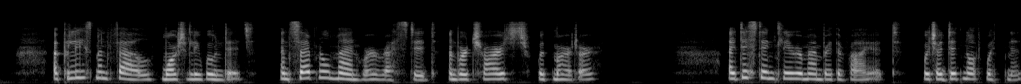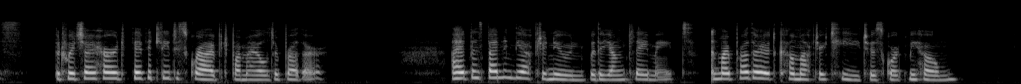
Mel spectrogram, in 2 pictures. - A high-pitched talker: Yes, high, 245 Hz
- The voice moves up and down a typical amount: Yes, average, 3.1 semitones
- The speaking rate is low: No, average, 165 wpm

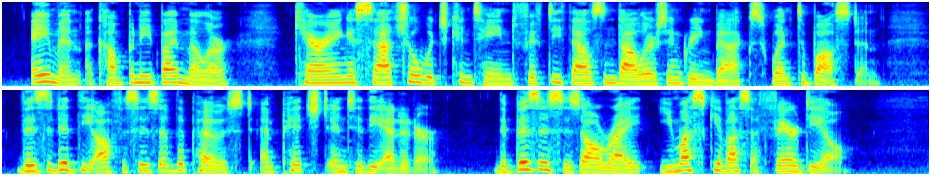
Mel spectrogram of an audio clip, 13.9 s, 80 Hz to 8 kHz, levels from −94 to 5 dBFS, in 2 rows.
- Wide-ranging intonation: No, average, 3.8 semitones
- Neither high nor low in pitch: No, high, 195 Hz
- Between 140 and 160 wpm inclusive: No, average, 175 wpm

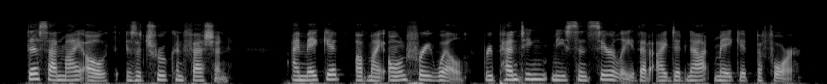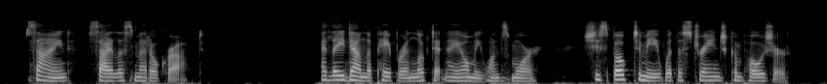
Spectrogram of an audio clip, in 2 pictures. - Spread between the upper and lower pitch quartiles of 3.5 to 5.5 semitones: No, average, 3.1 semitones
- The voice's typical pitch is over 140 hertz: Yes, high, 190 Hz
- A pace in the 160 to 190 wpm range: Yes, average, 175 wpm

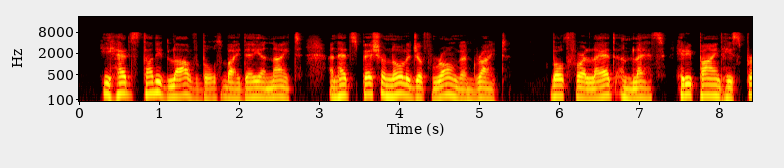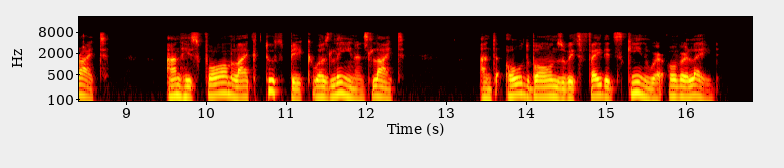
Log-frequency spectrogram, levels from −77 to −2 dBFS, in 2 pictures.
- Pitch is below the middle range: Yes, low, 115 Hz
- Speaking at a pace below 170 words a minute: Yes, average, 160 wpm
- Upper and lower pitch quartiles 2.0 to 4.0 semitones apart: Yes, average, 3.7 semitones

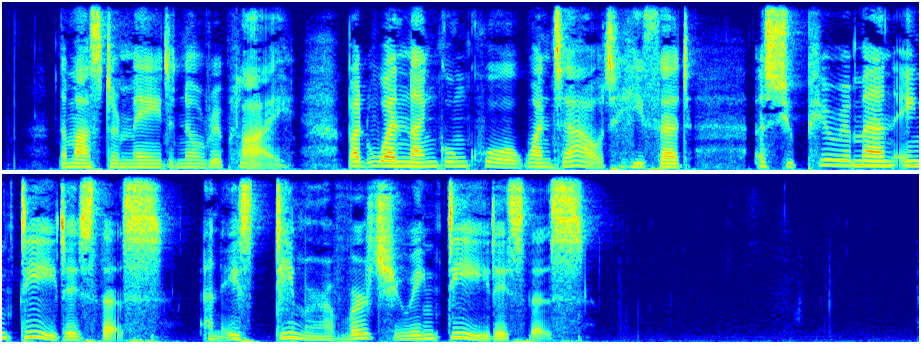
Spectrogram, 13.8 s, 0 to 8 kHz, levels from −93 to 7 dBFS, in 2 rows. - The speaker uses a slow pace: Yes, slow, 120 wpm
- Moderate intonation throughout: Yes, average, 4.6 semitones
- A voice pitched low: No, high, 190 Hz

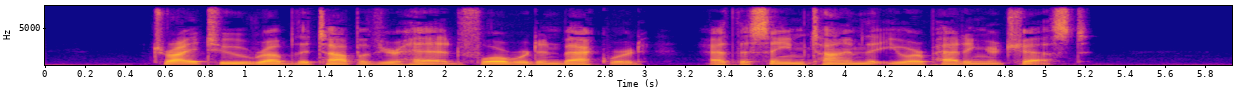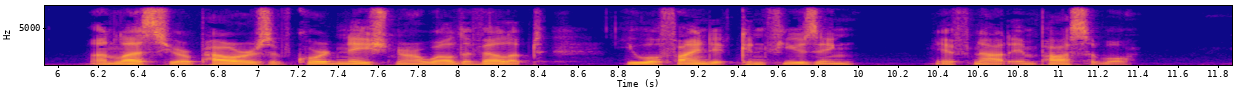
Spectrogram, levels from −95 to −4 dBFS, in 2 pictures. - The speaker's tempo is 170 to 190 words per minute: Yes, average, 185 wpm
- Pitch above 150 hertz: No, low, 115 Hz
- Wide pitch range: No, average, 3.5 semitones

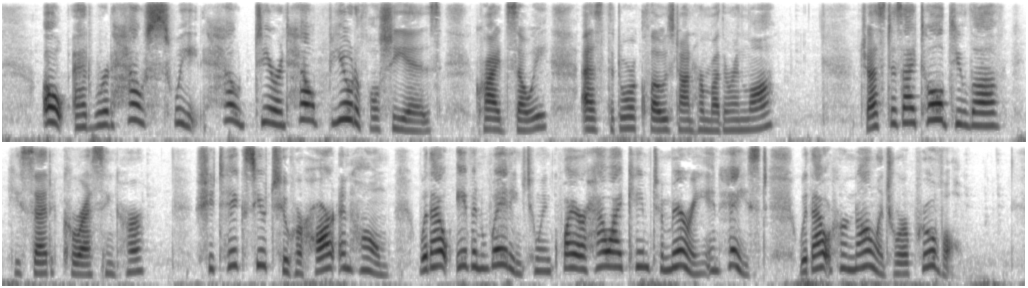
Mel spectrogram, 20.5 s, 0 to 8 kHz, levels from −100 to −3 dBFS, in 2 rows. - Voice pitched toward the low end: No, high, 245 Hz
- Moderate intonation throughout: No, wide, 7.6 semitones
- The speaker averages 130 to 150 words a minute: No, average, 165 wpm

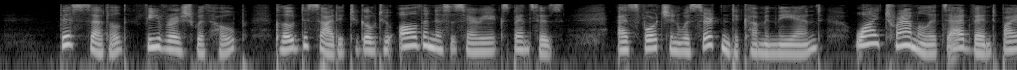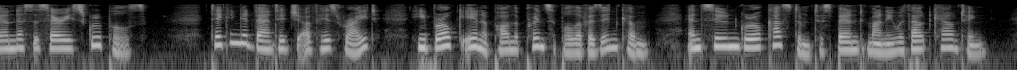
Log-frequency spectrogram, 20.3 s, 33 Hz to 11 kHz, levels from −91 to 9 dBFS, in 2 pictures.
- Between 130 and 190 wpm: Yes, average, 155 wpm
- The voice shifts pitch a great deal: Yes, wide, 6.0 semitones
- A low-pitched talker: No, medium, 185 Hz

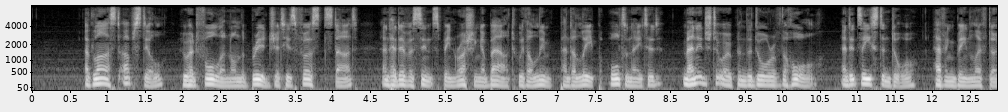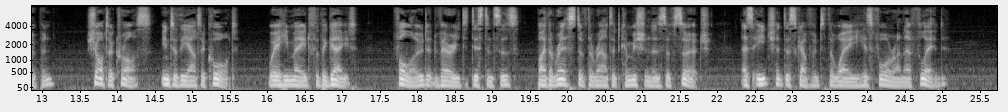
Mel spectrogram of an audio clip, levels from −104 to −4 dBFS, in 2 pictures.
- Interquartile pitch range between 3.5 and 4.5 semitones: Yes, average, 4.1 semitones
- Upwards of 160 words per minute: Yes, average, 180 wpm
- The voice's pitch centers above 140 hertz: No, low, 115 Hz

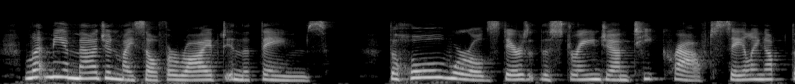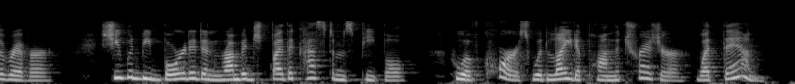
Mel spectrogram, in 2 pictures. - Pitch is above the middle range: Yes, high, 225 Hz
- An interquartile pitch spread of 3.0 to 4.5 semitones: Yes, average, 4.0 semitones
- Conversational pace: Yes, average, 155 wpm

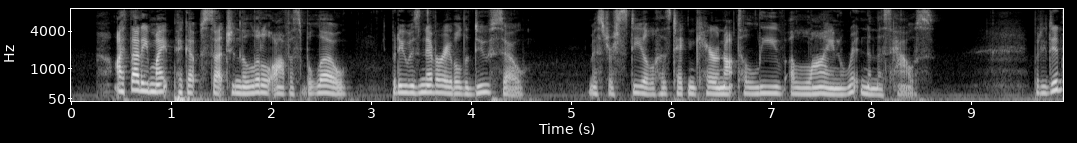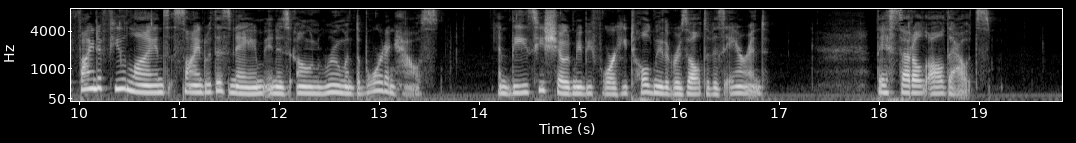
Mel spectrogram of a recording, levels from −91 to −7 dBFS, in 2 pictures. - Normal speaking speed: No, fast, 215 wpm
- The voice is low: No, medium, 170 Hz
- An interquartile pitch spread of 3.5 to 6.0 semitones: No, average, 2.9 semitones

